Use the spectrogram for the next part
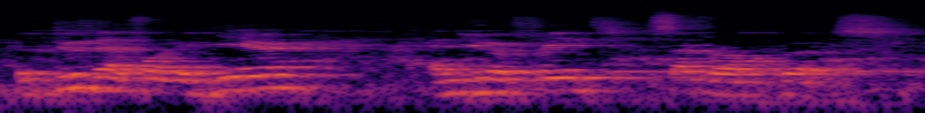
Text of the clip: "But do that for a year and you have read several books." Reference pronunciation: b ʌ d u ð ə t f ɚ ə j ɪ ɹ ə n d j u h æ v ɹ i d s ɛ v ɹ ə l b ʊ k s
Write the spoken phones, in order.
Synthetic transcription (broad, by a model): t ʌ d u ð ə t f ɚ ə j ɪ ɹ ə n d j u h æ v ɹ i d s ɛ v ɹ ə l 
